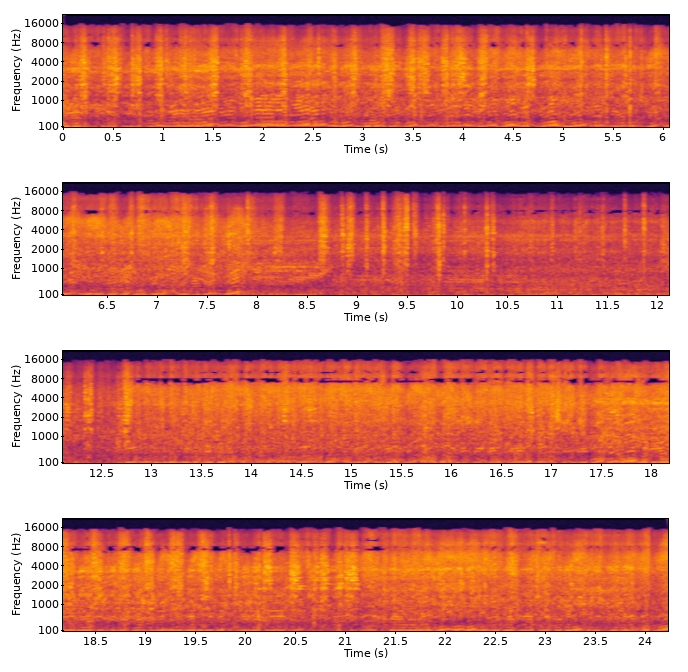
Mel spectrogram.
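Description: A rake scraping and dragging through brush debris over dirt and concrete, in many short strokes, over a steady small-engine hum that drops out for a few seconds midway and then returns.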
